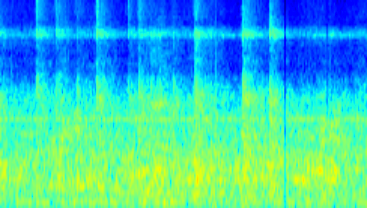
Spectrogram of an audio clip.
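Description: Whiteboard eraser wiping the board, a series of short, faint rubbing strokes.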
